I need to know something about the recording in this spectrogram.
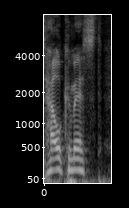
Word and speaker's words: Helchemist: I think it's supposed to be pronounced like Alchemist, but it's Helchemist.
